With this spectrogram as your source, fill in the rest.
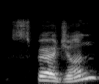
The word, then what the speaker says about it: Spurgeon: texte de tous ces sermons il s'appelle Charles Spurgeon ça s'écrit Spurgeon s P u R g e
